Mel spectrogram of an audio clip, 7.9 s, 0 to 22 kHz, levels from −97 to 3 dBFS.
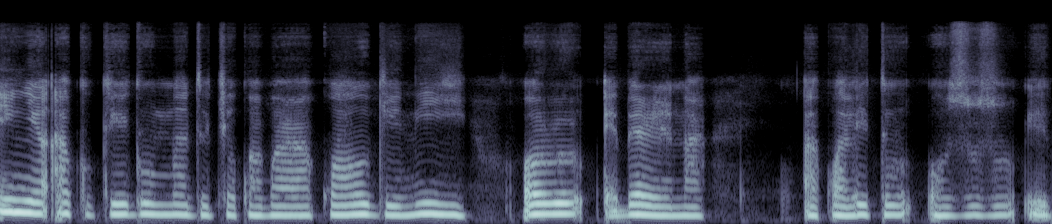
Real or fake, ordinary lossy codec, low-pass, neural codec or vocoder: fake; none; 14.4 kHz; codec, 32 kHz, 1.9 kbps, SNAC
